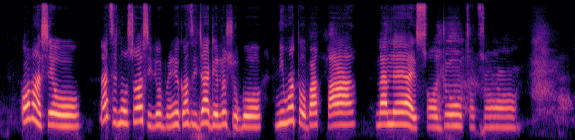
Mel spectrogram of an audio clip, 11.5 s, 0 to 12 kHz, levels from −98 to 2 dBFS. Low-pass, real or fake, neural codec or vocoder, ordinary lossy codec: 10.8 kHz; fake; codec, 24 kHz, 1 kbps, SNAC; none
